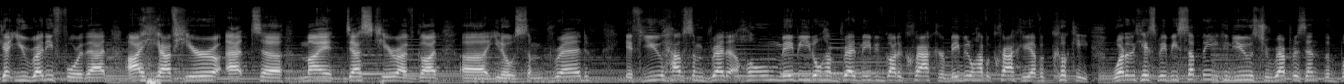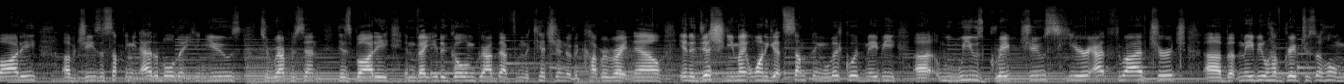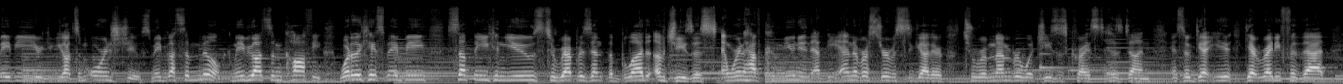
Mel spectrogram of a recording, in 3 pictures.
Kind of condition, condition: setting, large echoing room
